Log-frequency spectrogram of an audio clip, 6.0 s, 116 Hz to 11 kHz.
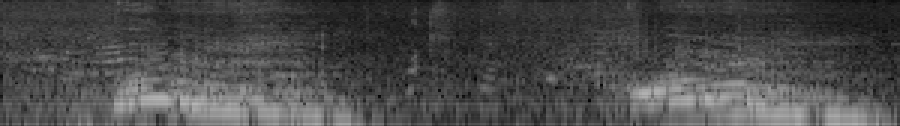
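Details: Male Amur tiger at Asahiyama Zoo, born in the USA in 2009, roaring forcefully: two deep, harmonically rich drawn-out roars of over a second each, separated by a quiet pause of about two seconds.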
